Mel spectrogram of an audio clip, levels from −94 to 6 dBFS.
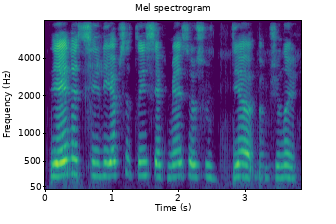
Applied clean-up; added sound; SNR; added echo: neural mask model DeepFilterNet 3.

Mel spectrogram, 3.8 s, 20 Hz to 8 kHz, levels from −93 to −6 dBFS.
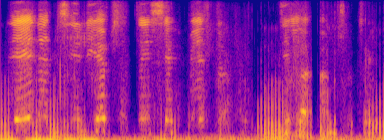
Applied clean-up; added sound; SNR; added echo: neural diffusion model UNIVERSE++.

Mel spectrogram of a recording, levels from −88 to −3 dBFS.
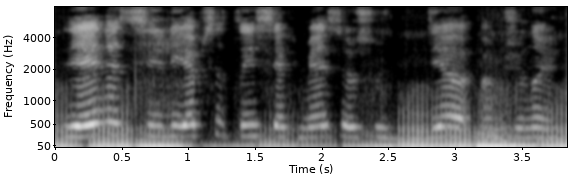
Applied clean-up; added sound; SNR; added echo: none; Purr; -5 dB; none.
